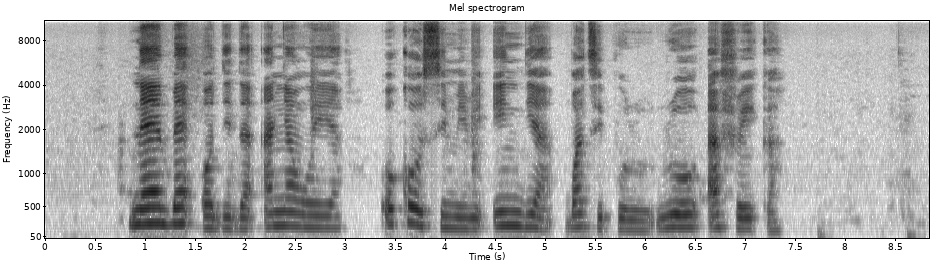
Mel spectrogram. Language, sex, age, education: Igbo, female, 30-45, secondary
